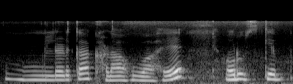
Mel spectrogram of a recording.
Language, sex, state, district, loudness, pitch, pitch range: Hindi, female, Himachal Pradesh, Shimla, -18 LUFS, 225 Hz, 205-250 Hz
